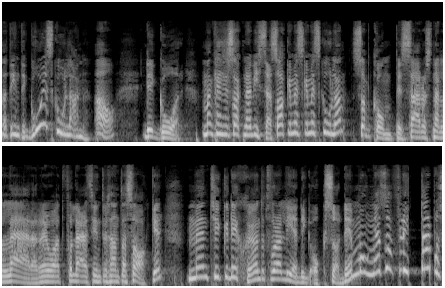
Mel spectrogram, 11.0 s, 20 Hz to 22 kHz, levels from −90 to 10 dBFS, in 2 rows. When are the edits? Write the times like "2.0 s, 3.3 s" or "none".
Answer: 3.8 s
